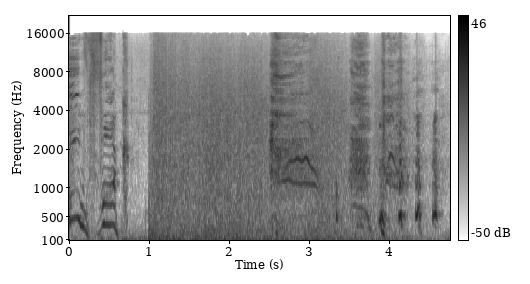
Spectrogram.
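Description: A fiery explosion roars and rumbles.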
